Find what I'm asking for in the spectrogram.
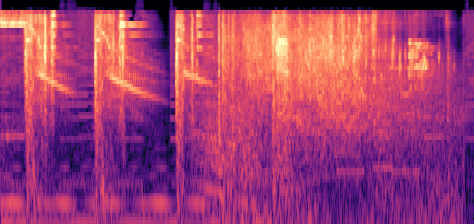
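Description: A series of heavy, booming blasts in quick succession, loud and close, followed by rumbling debris and a lingering hum.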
